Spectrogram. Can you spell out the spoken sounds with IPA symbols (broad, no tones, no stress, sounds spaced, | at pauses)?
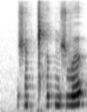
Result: ʃ ã k ǁʰ ə k ŋ ə ʃ v ə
